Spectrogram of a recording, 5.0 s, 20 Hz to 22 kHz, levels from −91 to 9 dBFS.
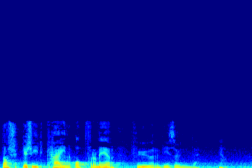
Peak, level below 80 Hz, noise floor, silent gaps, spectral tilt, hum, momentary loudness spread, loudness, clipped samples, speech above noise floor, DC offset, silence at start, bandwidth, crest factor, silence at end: -12 dBFS; -56 dBFS; -55 dBFS; none; -10.5 dB/octave; none; 15 LU; -31 LUFS; under 0.1%; 26 dB; under 0.1%; 0.05 s; 6.2 kHz; 18 dB; 0.5 s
